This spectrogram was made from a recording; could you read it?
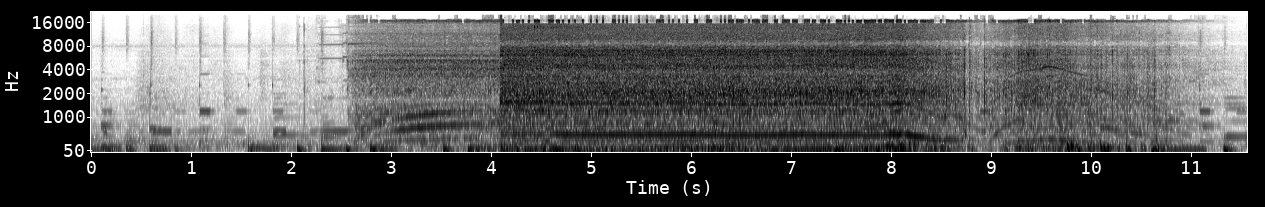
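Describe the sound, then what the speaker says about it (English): A power drill whines steadily, rising in pitch as it bites into copper tubing, then winds down with a few clattering handling noises. "let's drill a hole in the copper tube, right where the tire valve is"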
